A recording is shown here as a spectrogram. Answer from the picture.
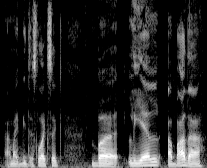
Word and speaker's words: Liel Abada: might be dyslexic but liel abada not adaba liel abada he's all confirmed to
